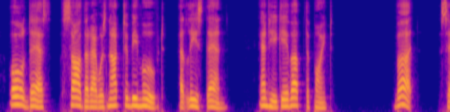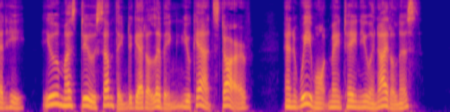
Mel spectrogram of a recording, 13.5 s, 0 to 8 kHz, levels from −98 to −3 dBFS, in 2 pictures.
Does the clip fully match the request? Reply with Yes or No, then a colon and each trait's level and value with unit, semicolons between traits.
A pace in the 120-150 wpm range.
No: average, 175 wpm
